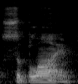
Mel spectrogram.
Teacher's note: so if you say the word sublime to yourself you'll hear how the lime syllable is the stressed syllable sublime it gets more emphasis than the sub part so for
